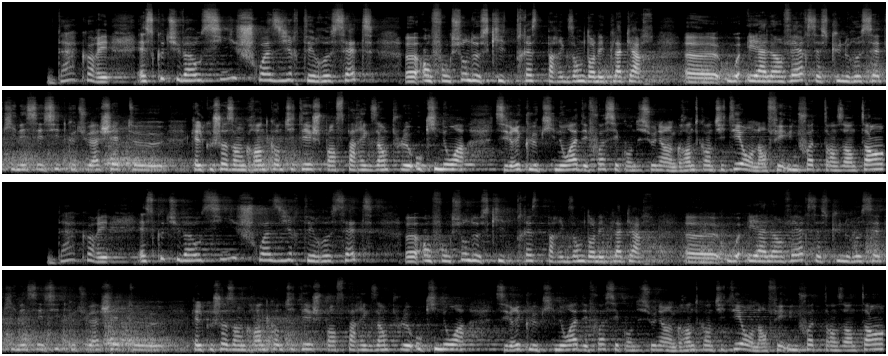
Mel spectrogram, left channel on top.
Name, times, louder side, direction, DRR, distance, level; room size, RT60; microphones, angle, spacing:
voice 1, 0.5-17.6, left 3 dB, 40° left, 14 dB, 0.9 m, -22 dB
sound 1, 5.0-11.9, equal, 25° right, 4.2 m, -33 dB
30.0 x 27.0 x 6.9 m, 2.1 s
head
